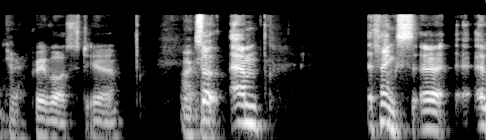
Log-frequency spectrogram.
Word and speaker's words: Prevost: As far as I can make out, it's Prevost. Prevost, right? Okay. Prevost, yeah.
